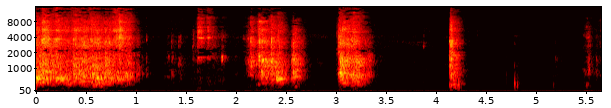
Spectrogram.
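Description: Plastic toy kitchen pieces being handled and knocked together: a rustling clatter in the first second, then a few short rattles and a couple of sharp clicks.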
